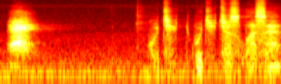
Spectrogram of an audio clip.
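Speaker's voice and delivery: soft, fast whispered plea. Retold or imitated. Preacher voicing God gently calling us, whispered. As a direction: lean close and whisper it.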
